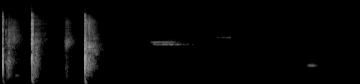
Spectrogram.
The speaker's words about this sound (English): People are up on their roof, on their fire escapes, banging pots and pans. You can hear someone's ringing a bell. I see someone's holding a bell on their fire escape.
